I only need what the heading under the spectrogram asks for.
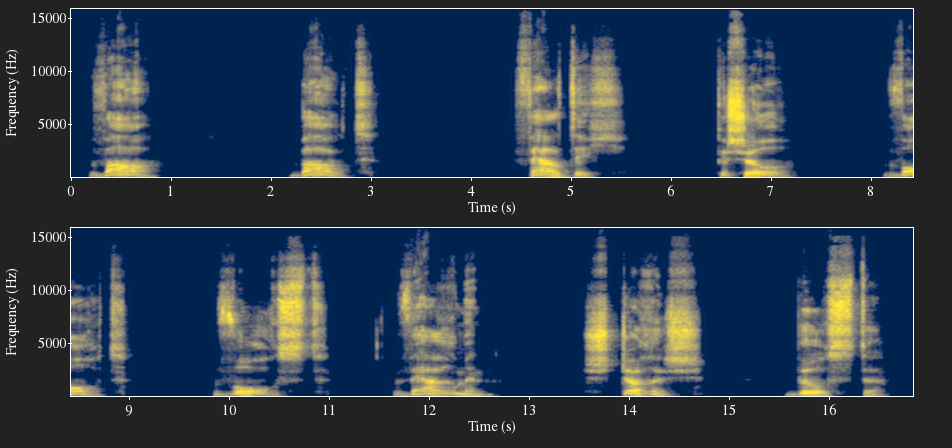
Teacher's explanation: das r wird in der regel sehr schwach ausgesprochen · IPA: [a]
